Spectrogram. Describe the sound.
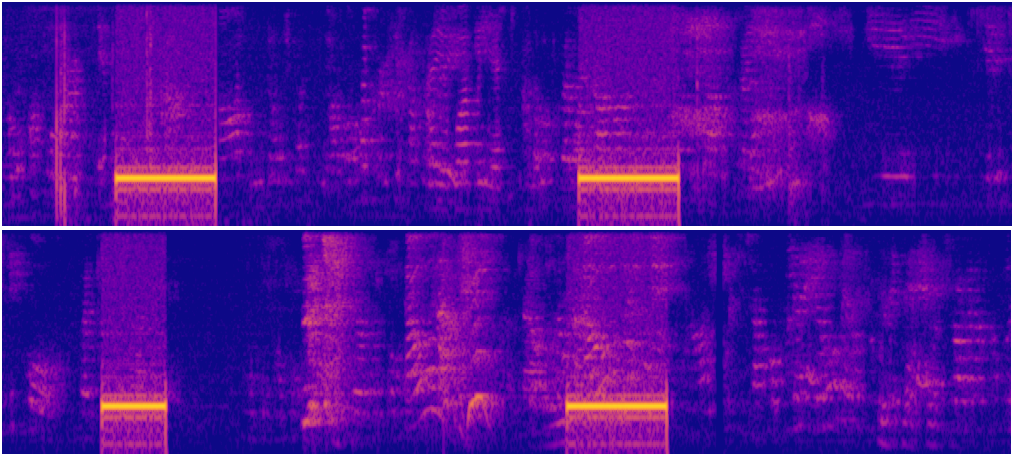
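Four steady telephone ringing tones on an outgoing call, the third noticeably shorter, with a voice talking in the gaps between rings.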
